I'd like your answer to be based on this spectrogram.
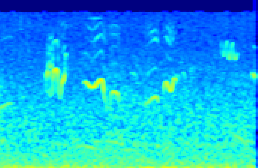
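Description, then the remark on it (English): Several birds at a nest chirp and call in short, high, warbling bursts over a steady low rumble, the calls fairly quiet and scattered across the moment with no voices. “It's just you and me. And the birds.”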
